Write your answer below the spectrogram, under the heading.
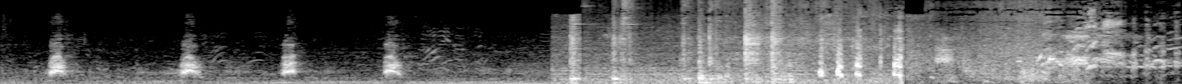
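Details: Dog in a funny pet compilation giving four short, sharp barks about a second apart, followed by clattering noise and a jumble of background sounds.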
